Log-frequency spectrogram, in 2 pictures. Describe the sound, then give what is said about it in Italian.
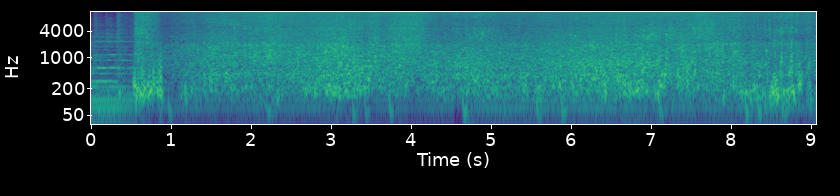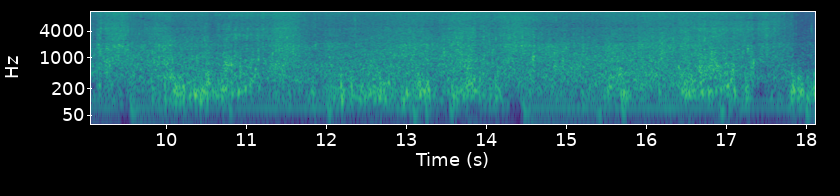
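Sea waves and wind on a remote black rock at Linosa make a steady, loud roar, with surging wash and rough wind buffeting throughout and no voices. “Quello che sentite è il silenzio della natura. Ogni tanto un uccellino, le onde del mare, l'erba che si fa accarezzare dal vento.”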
